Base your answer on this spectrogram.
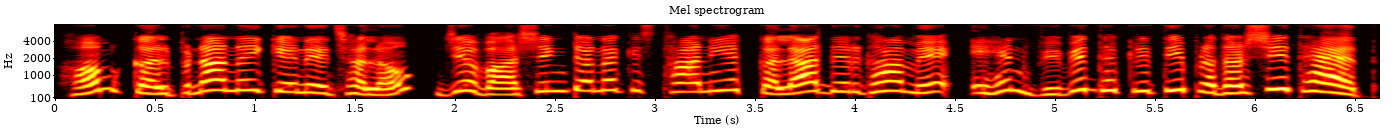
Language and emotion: Maithili, surprised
